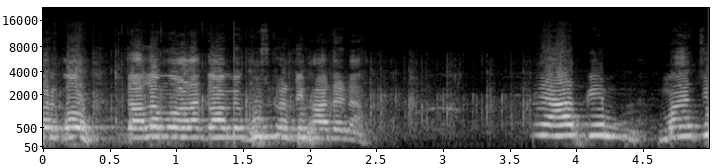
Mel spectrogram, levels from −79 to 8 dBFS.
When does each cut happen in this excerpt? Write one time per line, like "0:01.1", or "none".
0:03.7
